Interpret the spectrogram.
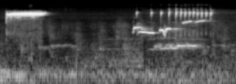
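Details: Calling female orange-headed thrush used as a lure: a loud, drawn-out high whistle, a pause, then warbled descending slurs mixed with rapid high ticks.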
